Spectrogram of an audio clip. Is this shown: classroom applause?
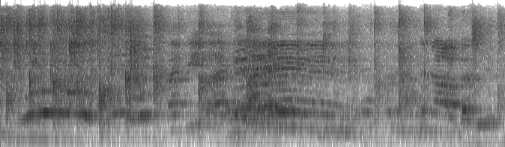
yes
